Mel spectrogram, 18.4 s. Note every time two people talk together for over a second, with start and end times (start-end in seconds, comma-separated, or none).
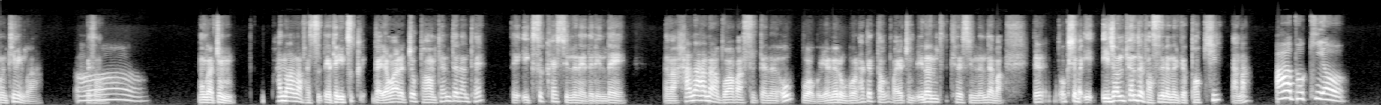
none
